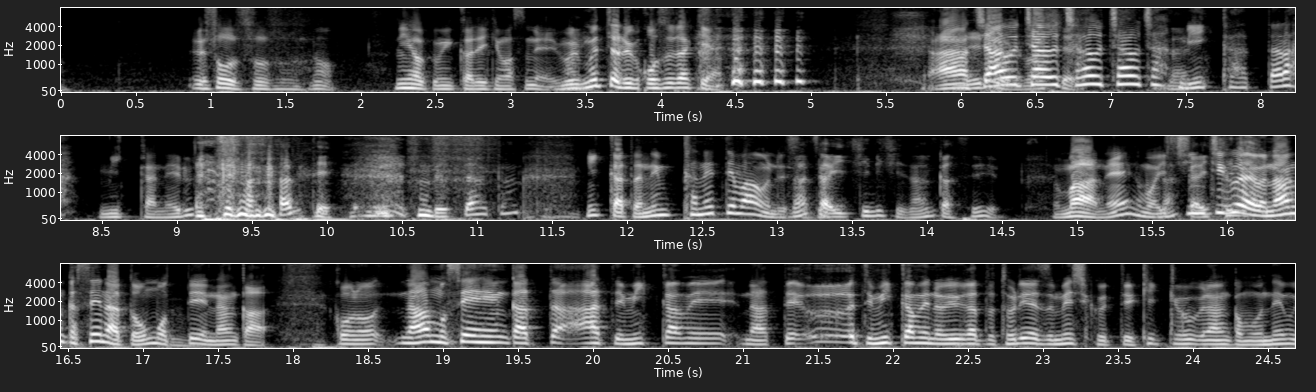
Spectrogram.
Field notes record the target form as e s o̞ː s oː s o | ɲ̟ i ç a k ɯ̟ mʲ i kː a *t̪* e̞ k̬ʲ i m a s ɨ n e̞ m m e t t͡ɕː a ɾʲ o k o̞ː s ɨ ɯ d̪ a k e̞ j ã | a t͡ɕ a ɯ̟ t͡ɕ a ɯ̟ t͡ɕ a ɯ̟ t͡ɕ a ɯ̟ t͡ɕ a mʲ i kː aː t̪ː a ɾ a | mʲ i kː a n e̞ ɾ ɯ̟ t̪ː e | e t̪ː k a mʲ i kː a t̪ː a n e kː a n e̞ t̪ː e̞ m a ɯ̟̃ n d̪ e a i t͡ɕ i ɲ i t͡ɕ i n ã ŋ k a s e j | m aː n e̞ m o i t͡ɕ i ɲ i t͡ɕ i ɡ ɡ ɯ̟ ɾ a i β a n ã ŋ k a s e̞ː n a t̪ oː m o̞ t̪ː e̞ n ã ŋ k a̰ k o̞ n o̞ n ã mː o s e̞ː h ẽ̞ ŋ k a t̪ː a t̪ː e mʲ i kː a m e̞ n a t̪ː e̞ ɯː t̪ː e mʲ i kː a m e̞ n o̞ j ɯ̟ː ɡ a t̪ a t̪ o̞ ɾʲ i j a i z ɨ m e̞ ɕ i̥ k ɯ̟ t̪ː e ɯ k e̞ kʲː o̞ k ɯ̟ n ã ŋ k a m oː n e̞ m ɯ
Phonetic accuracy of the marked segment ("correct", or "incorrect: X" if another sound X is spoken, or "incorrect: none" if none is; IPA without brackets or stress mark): incorrect: d̪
